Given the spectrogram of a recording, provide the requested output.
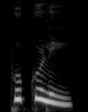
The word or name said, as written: ಪಕಳಿ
